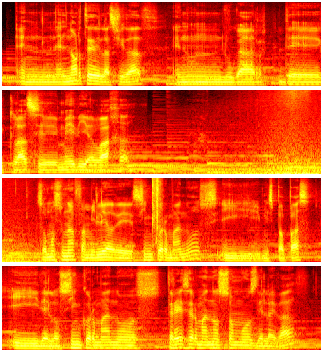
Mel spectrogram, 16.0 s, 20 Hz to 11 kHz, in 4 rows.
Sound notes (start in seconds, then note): 5.9 soft music continues; 9.8 camera clicks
